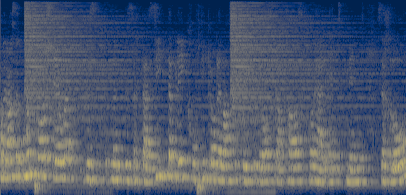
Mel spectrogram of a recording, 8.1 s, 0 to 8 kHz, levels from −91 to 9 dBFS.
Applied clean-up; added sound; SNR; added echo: none; Crash cymbal; 19 dB; reverberation time 0.8 s.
